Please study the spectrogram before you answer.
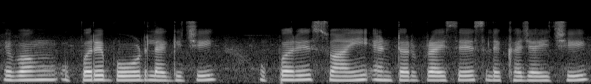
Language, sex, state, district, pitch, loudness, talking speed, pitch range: Odia, female, Odisha, Khordha, 200 Hz, -17 LUFS, 80 wpm, 195-210 Hz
